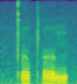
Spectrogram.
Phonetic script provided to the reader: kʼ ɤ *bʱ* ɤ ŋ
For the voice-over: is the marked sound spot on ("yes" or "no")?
no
